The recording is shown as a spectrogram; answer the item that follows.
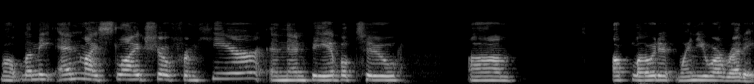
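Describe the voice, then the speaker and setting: Speaking at a fairly slow pace with fairly even intonation, a woman talks in a New England accent. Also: medium pitch for a woman. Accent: New England, non-Texas. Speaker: financial services presenter. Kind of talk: webinar presentation.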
